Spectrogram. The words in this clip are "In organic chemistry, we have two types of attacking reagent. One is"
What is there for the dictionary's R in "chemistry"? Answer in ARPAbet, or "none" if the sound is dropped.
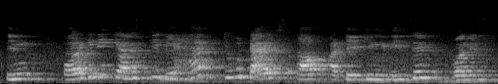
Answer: none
